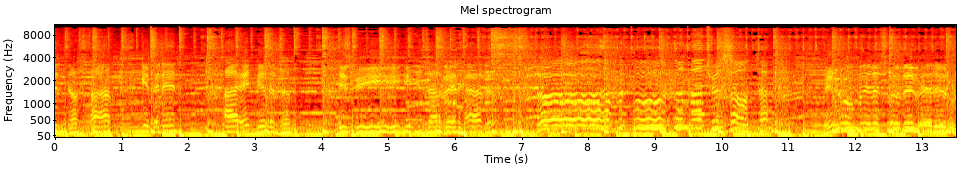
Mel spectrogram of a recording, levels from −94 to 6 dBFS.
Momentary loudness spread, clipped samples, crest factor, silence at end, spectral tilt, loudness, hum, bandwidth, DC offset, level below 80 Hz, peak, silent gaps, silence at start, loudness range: 3 LU; under 0.1%; 12 dB; 0 s; -4.5 dB/octave; -13 LUFS; none; 11 kHz; under 0.1%; -22 dBFS; 0 dBFS; none; 0 s; 1 LU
